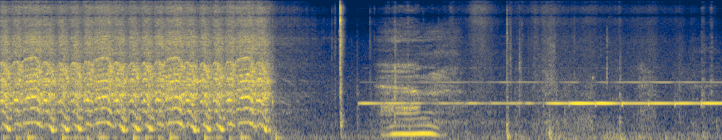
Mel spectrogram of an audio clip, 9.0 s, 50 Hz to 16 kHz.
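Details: 2008 Dodge Ram 3500 6.7 Cummins after fresh batteries and key-cycle priming, fuel system believed self-bleeding: steady rhythmic cranking about three seconds with no firing; cranks but won't start, install and bleeding being checked.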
